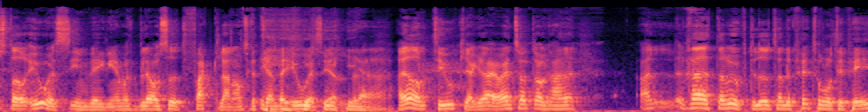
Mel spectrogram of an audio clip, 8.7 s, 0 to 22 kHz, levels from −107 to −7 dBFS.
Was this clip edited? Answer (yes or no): yes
